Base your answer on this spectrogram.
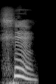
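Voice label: "Hmm", British English; hedgewars; Default uk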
